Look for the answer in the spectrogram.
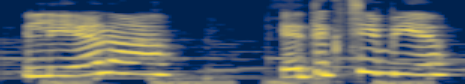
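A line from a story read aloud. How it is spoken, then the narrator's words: Mother shouting. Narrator (Russian): крикнула мама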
